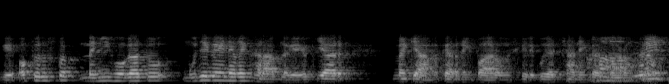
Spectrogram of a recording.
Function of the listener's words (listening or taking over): taking over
